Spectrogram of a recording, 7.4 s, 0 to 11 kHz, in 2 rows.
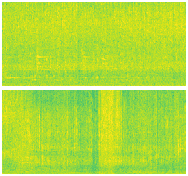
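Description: Classic V8 racing car engines running at low revs in the pit lane. The revs rise a few seconds in as a car pulls away, and a short loud blast comes about six seconds in.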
